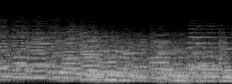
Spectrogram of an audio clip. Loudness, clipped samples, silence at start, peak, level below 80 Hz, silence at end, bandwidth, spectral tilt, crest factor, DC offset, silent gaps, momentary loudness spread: -23 LUFS; under 0.1%; 0 s; -10 dBFS; -74 dBFS; 0 s; 12 kHz; -6 dB/octave; 14 dB; under 0.1%; none; 3 LU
